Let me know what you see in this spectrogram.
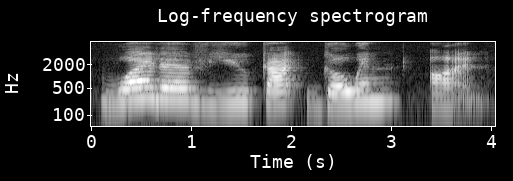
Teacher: Instead, you're going to hear a reduction or a contraction of the first two words, just like we saw with the previous example, what of. So what and have are going to be pushed together. · That final G in the word going is going to be cut off and we'll just say going.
